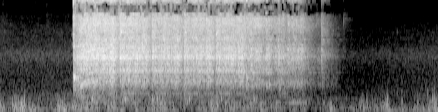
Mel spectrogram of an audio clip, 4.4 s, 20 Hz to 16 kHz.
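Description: A Polaris 425 ATV engine, just back from a starter wiring fix, whirs into a loud, dense crank-and-start burst of about two and a half seconds that cuts off abruptly. Low background noise runs before and after.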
